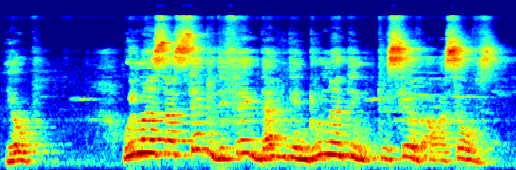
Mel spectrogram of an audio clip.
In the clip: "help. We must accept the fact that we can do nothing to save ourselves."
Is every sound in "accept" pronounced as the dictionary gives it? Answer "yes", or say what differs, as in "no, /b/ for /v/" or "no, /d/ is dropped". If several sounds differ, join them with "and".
no, /k/ is dropped and /p/ is dropped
